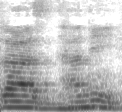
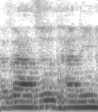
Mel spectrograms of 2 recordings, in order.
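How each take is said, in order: First: No vowel is heard after 'raj'. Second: An 'o' vowel is heard after 'raj'. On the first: The speaker calls it right. "এখানে হবে রাজধানী" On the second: The speaker calls it wrong. "রাজধানী নয়"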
